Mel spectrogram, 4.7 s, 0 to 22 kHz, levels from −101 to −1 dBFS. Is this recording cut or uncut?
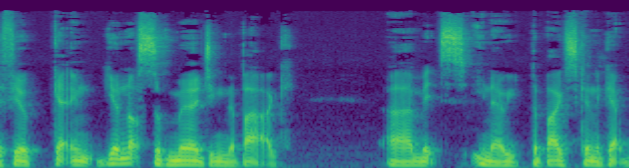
uncut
